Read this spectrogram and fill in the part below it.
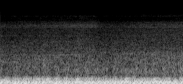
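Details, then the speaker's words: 1979 Camaro Z28 carbureted V8 just after carburetor rebuild and tune-up (new plugs, wires, cap, rotor): deep, steady burble at low idle, even pulses, no misses or knocks. Normal idle. "Fires right up. Probably gonna sit here and idle."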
